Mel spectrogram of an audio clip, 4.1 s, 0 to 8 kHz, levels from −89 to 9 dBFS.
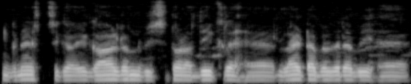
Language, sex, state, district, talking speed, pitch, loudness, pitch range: Rajasthani, male, Rajasthan, Churu, 205 wpm, 110 Hz, -20 LUFS, 105-115 Hz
